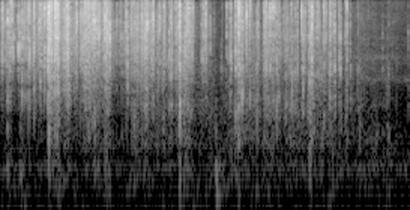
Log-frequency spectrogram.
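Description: Product packaging crinkling and crackling as it is handled and opened. The crackles are dense at first and die away near the end.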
